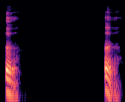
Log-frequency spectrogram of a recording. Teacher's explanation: vowel number 10 is often described as half open, central or mid, unrounded, and lax. Half open, central, unrounded, lax. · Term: central vowels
